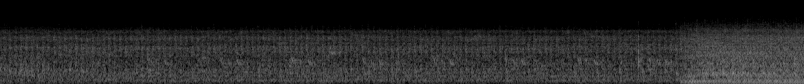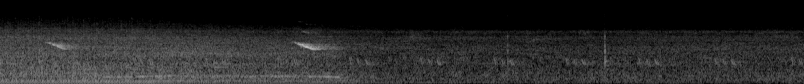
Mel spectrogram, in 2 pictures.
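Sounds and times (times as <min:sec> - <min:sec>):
vehicle engine hum: 0:00.0 - 0:16.0
falling bird chirps: 0:08.3 - 0:09.4, 0:10.8 - 0:16.0.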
